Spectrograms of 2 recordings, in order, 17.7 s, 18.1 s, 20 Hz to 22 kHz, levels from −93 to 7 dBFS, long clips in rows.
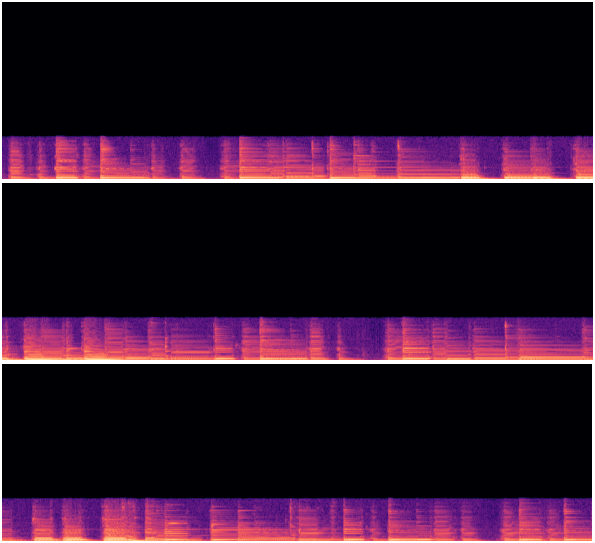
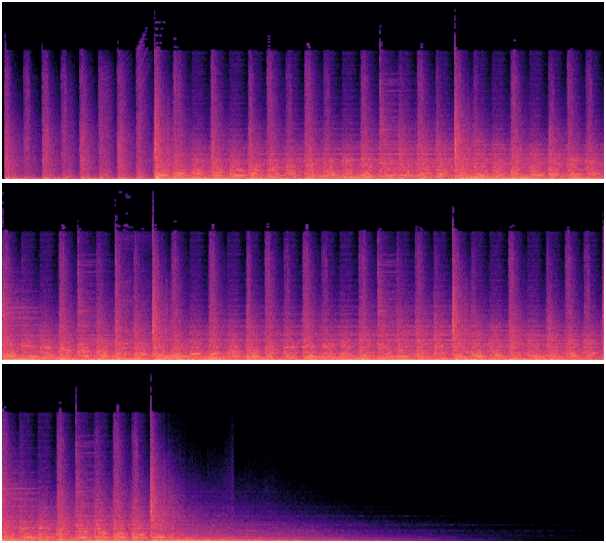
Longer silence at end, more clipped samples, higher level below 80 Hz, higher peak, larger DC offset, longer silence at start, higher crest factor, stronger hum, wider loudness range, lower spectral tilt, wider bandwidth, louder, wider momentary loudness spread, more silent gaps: second, 0 s vs 2.15 s; first, 0.6% vs under 0.1%; second, -42 dBFS vs -28 dBFS; first, 0 dBFS vs -4 dBFS; neither; about the same, 0.05 s vs 0 s; about the same, 12 dB vs 16 dB; neither; about the same, 7 LU vs 6 LU; first, -10 dB/octave vs -5.5 dB/octave; second, 5.4 kHz vs 17 kHz; first, -12 LUFS vs -20 LUFS; first, 14 LU vs 8 LU; neither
